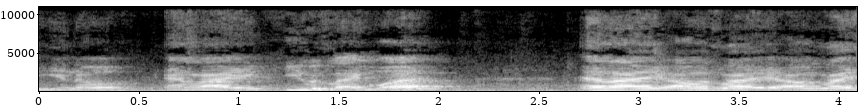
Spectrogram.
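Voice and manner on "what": higher, rising "what?"; baffled, asking for a repeat; puzzled retort. Retold or imitated. Coworker not understanding the greeting, puzzled.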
